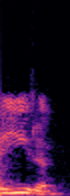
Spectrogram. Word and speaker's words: ira: Sua ira era tamanha que ela perdeu o autocontrole. Então, ira, sílaba mais forte, o i, tá? Então, não recebe acento.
